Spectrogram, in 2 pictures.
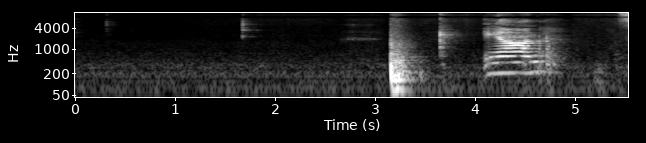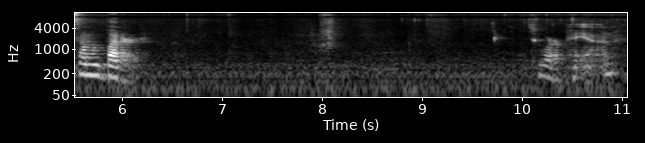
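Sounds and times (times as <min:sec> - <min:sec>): glass bottle knocking on counter: 0:03.2 - 0:03.5.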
